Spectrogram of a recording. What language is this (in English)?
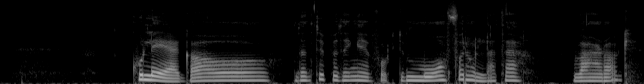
Norwegian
